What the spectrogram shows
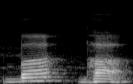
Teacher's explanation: अब भ बोलते तो थोड़ा सा हवा ज़्यादा मात्रा में निकलती है, ब बोलते तो कम मात्रा में निकलती है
